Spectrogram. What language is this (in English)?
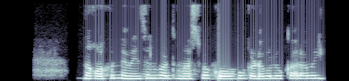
Pashto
